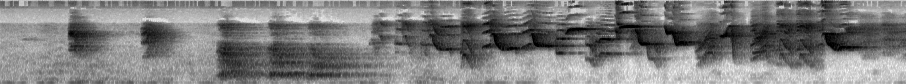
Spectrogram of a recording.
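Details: Captive-bred large-billed seed finch: after a few short chirps and a harsh broadband rasping noise, a loud rapid song begins, with ringing whistled notes sliding downward in quick succession for the last five seconds.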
